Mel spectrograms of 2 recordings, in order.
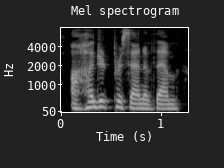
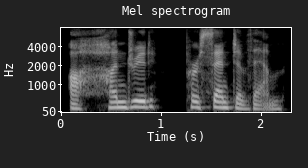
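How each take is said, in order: First: Said in the usual way. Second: A hundred percent of them, slower, stress on hundred; repeating the statistic to make it land; slow emphatic repeat. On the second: Real, not acted.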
